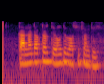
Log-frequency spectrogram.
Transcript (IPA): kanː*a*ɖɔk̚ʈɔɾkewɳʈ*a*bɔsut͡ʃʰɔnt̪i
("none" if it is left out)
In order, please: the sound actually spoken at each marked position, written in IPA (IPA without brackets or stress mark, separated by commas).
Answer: a, i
